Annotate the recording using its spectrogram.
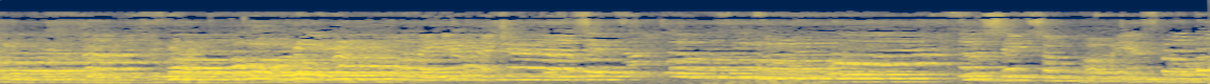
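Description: Small mixed choir of women and men singing a Christmas song in harmony, in long held notes with short breaks between phrases.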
